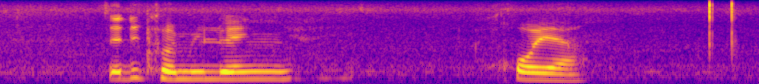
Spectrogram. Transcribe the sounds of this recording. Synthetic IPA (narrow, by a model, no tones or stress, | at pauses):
t͡sedit͡ɬʰomilweŋ̩ | χʊja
